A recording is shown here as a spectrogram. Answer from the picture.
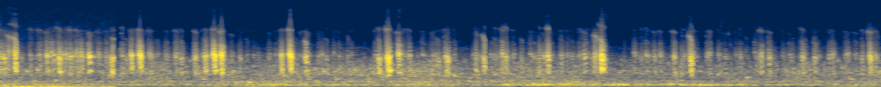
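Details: Frogs calling together in a mating chorus, short sharp croaks overlapping in a dense, continuous pulse with louder clicks standing out every second or so over a low background hum.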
